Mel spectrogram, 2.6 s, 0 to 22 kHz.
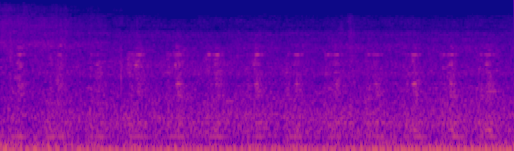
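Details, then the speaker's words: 2011 Mazda 6, 199,200 miles, towed in not moving: quiet engine with rapid, even clicking rattle once in gear, speedometer stays at zero when revved; transmission or axle failure suspected, not confirmed. "Something broke inside the transmission, probably. Did you hear that? And now that noise stopped. Noise is there. Speedometer doesn't move."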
